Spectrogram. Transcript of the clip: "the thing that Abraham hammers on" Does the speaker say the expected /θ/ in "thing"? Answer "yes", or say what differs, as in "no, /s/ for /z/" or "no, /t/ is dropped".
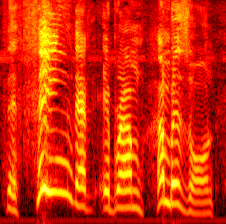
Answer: yes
